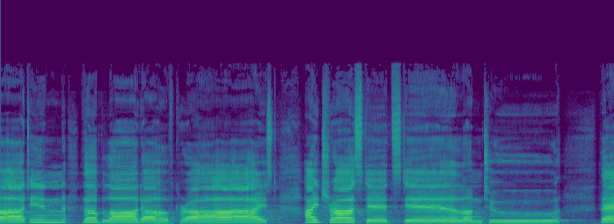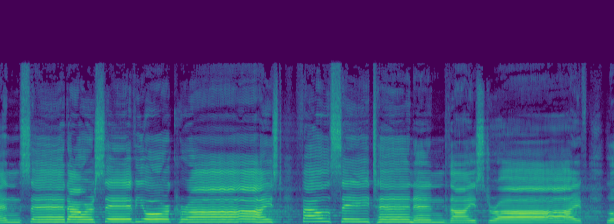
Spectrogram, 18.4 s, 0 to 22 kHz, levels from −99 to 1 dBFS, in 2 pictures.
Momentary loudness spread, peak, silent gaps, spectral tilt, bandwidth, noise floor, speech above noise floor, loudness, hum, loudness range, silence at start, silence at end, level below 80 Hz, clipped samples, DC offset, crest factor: 12 LU; -8 dBFS; none; -3 dB/octave; 16 kHz; -53 dBFS; 30 dB; -23 LUFS; none; 8 LU; 0 s; 0 s; -66 dBFS; under 0.1%; under 0.1%; 16 dB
